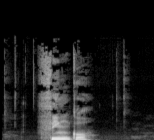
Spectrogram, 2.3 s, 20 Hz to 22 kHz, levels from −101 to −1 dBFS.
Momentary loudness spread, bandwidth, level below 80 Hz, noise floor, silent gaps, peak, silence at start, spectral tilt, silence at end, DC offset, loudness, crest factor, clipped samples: 13 LU; 15 kHz; -58 dBFS; -60 dBFS; none; -2 dBFS; 0.6 s; -6 dB/octave; 0.95 s; under 0.1%; -17 LUFS; 18 dB; under 0.1%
